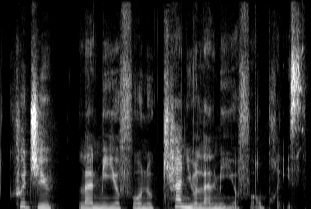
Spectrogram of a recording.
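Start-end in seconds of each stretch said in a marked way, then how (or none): none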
